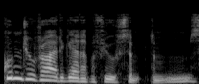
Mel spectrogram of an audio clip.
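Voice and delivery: a mild touch of sarcasm; lightly mocking, needling question; sarcastic. A narrator's reading. Wimsey needling the poisoner, mild sarcasm. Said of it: "said Wimsey sarcastically".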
